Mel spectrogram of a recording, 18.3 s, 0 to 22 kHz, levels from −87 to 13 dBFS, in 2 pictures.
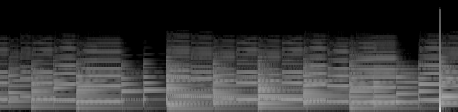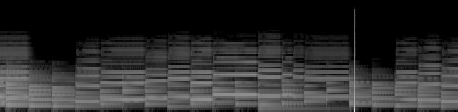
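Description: At 8.79 s and again at 16.25 s, the sound is broken by a single loud bang, the signature of invalid numbers at full scale. A calculation produced infinite or invalid values that were forced to the largest positive or negative value, pinning the output at one extreme for about 20 ms and then about 10 ms. The blocks are too short to hear as two separate pops. On a waveform each appears as a flat rectangle at one extreme, far beyond the audio's peaks, and on a spectrogram as a bright broadband vertical stripe.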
